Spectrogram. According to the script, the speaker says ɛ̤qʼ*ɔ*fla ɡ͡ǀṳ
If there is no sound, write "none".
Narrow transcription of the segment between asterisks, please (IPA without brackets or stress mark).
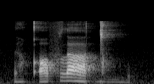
ɔ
